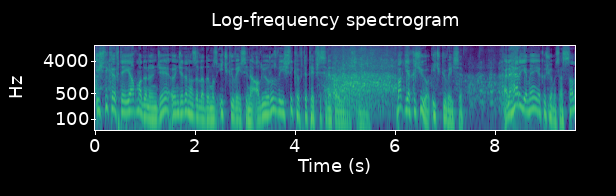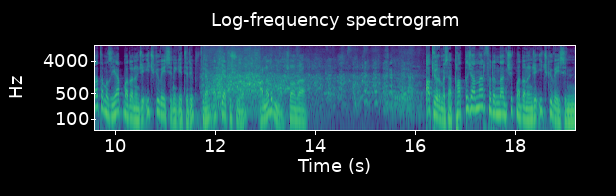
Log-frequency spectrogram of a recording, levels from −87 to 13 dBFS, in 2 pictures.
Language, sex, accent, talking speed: Turkish, male, native, 135 wpm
